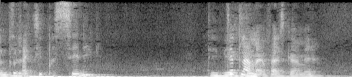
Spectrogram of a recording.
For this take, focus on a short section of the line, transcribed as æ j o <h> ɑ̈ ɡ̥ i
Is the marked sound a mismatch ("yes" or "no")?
yes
